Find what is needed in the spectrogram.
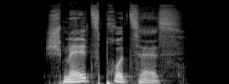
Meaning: melting process
- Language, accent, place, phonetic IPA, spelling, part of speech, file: German, Germany, Berlin, [ˈʃmɛlt͡spʁoˌt͡sɛs], Schmelzprozess, noun, De-Schmelzprozess.ogg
